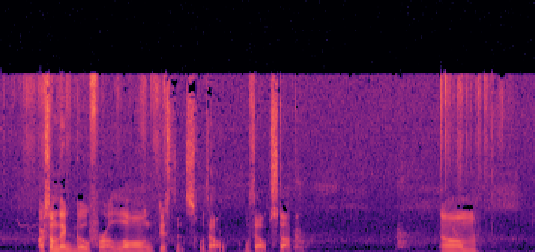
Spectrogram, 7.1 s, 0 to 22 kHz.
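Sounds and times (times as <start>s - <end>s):
speech: 0.5s - 4.2s, 5.8s - 6.5s
dog barking: 3.9s - 4.1s, 5.3s - 5.5s
dog yelping: 5.3s - 5.5s.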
